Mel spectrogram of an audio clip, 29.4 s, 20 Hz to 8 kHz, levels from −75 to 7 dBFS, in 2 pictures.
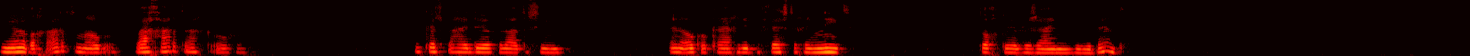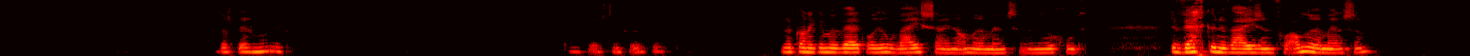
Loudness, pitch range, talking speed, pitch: -37 LUFS, 145-175 Hz, 125 wpm, 160 Hz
